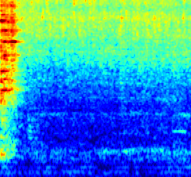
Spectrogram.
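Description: Butter sizzling as it melts in a hot pan for a quick bun breakfast, a soft burst at the start settling into a steady, close, continuous hiss with faint stirring, no voices.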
